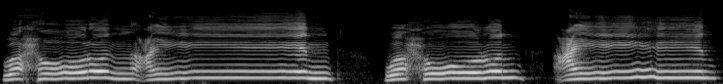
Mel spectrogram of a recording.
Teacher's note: Izhar di situ. Maka nggak boleh dengung, nggak boleh idgham. Harus jelas bunyi nun sukun atau tanwinnya.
